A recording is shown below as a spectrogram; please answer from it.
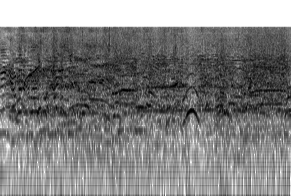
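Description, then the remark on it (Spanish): A large crowd at a boxing event in Japan shouts and roars continuously as a boxer is sent off, many voices overlapping into a loud, dense hubbub with individual yells rising above it throughout. “aquí está como despidieron a Pantera Negra en Japón”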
